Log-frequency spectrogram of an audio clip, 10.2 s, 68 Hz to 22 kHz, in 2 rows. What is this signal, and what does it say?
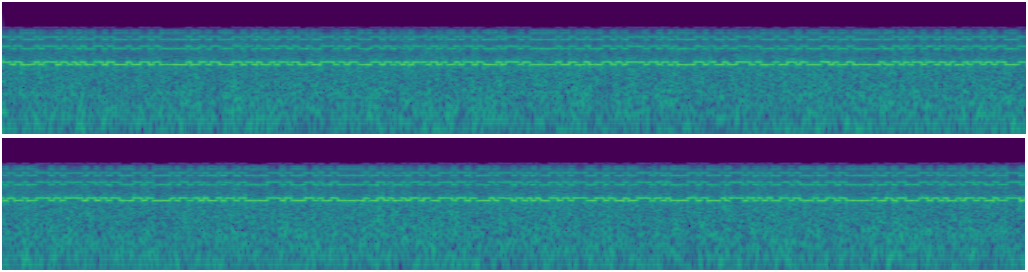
Two-tone teleprinter signal, about 170 Hz shift.
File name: findings / 81 axial iodine 262.gen-27 rtty rx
